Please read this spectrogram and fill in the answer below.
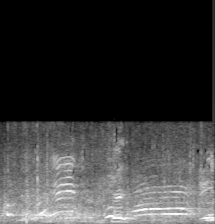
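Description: Children's voices calling out over water splashing in a swimming pool, with one long, high call about a second in.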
